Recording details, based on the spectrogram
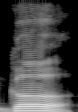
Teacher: परंतु जैसे ही आप बोलोगे ग पूरा झंझना जाता है। जैसे ही बोलोगे क तो कोई वाइब्रेशन नहीं।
